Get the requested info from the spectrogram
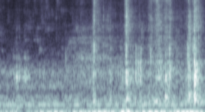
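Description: Quiet handling noise: a few faint clicks and taps from hands moving things on a table, mostly in the second half.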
